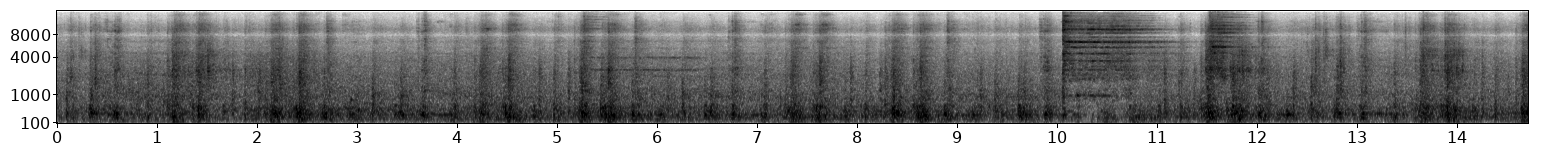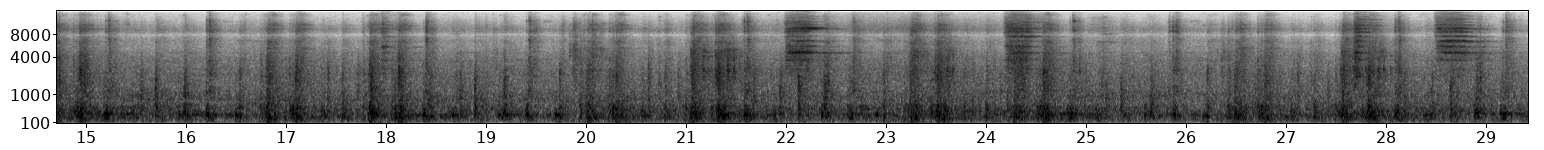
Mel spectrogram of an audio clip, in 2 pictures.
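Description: Deutsche Bahn ICE train rolling slowly past at close range, its wheels clattering over rail joints and points in a fast, steady run of clicks. Brief high wheel squeals come about ten seconds in, again around twenty-two seconds, and near the end.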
